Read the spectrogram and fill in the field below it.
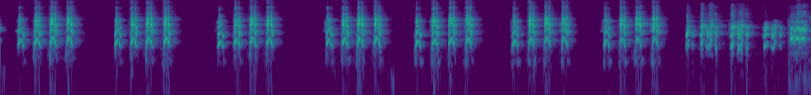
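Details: Common moorhen, call played to draw birds in for hunting: bursts of three to five harsh, clucking notes repeated about once a second, becoming faster and more jumbled toward the end.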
